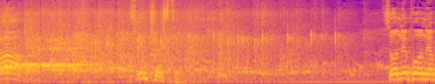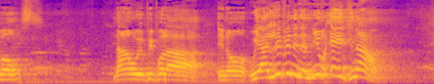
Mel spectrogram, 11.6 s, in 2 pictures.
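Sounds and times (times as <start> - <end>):
audience clapping: 0.0 - 5.1
speech: 1.8 - 2.6, 5.2 - 6.3, 7.3 - 11.0.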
